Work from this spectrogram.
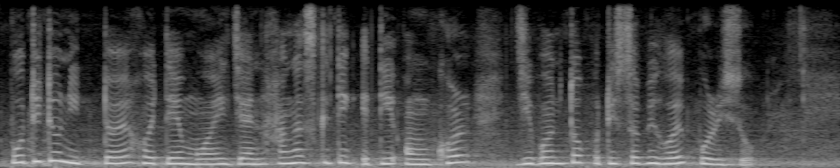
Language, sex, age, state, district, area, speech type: Assamese, female, 18-30, Assam, Goalpara, urban, spontaneous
